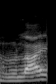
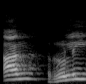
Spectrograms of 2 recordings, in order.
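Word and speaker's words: unruly: इस वर्ड का प्रोनाउंसिएशन ध्यान रखिएगा, इट्स नॉट रुलाई, इट्स रूली। अनरूली इज the word, क्योंकि हम यू को डिस्कस कर रहे हैं, तो इट इज अनरूली।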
